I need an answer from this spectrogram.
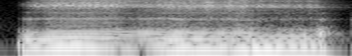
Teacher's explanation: La Z se pronuncia como la Z en inglés, claro. Es como una S, pero igual con vibración de las cuerdas vocales. Zzz. Es el sonido del zumbido de la abeja.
